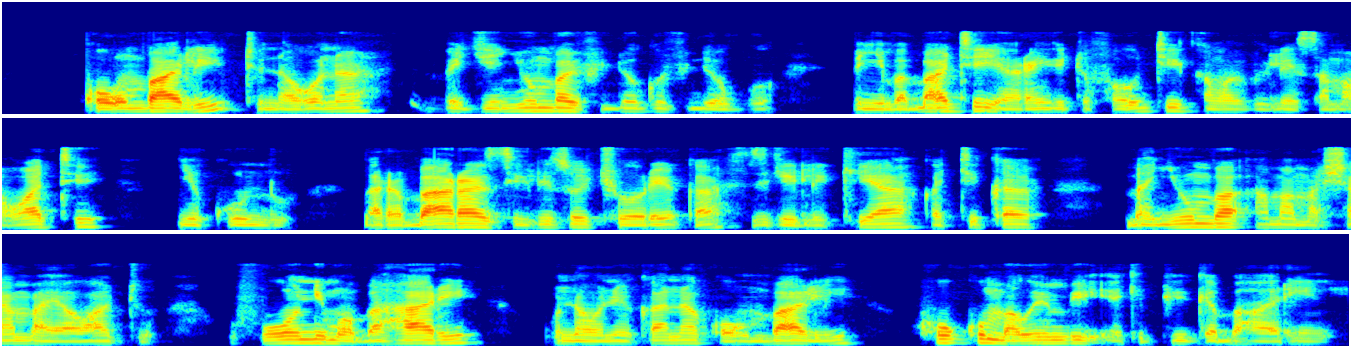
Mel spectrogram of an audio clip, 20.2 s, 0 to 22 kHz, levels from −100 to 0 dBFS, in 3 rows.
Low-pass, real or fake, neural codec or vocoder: 7.2 kHz; fake; vocoder, 44.1 kHz, 128 mel bands, Pupu-Vocoder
